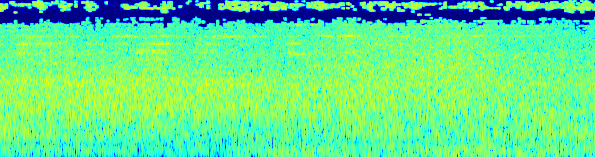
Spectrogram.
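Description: Vale passenger train moving away on the track: a steady drone from its diesel locomotive with the rumble of the coaches on the rails.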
